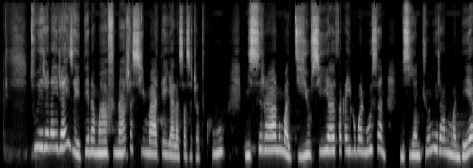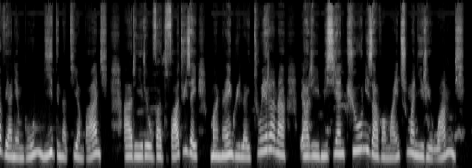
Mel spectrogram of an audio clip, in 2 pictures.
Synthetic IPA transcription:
t̪ueɾanaiɾajzajt̪enəmaːfinaʈ͡ʂəsimat̪eialasasaʈ͡ʂat̪i̥kʰu | misiranumad̪iusiafakəilumanusanəmisianikiuniɾanumand̪eaveanambuniid̪inat̪ʰiambani̥aɾiɾewvad̪ivat̪izajmanajŋɡilajt̪ueɾanə | aɾimisianikʰunizavəmajnt͡sumaniɾewamini̥

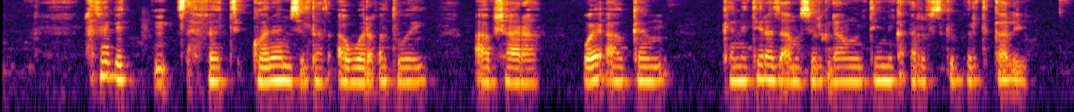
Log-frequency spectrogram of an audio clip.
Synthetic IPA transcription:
ħad̪fɐbet̪ | t͡sʼɨ̥ħfɐt̪kʰo̞nɐmɨsɨlɨt̪ʰat̪aβwɔɾɐkʼɐt̪wɔj | ʔaβʃaɾa | wɔjʔaβʰɐm | kʰɐnɐt̪ʰiɾazɨʔa̰mɐsɨlkʼɨd̪aʊnt̪ʰinɨkʰɨʕarːɨfz̥ɨɡɨbːɐɾt̪ʰɨ̥kʰːalɨ̰jːu

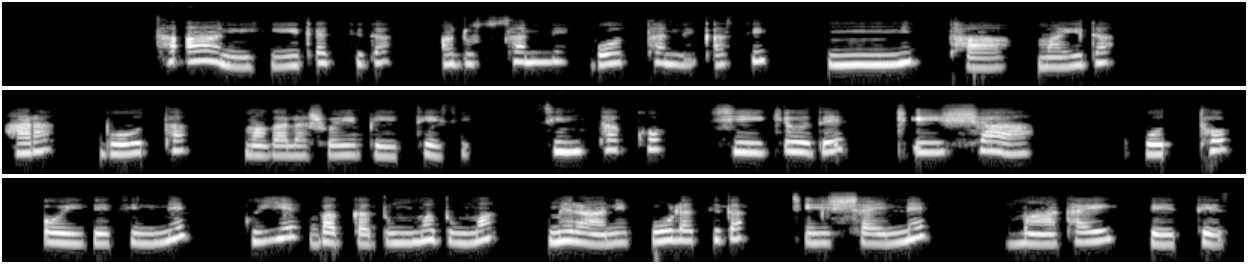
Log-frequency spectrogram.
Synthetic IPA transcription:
sɐʔaːnihiːt̪ʼɛt̪ːɪd̪ɐ | ʔɐd̪ʊsːɐnːɛbo̞ːt̪ːɐnːɛkʼɐsːɪ | mɪt̪ʰːaː | mɐjɪd̪ɐ | hɐɾɐ | bo̞ːt̪ːɐ | mɐɡɐlɐʃɔjbe̞ːt̪ʰːe̞ːsɪ | sɪnt̪ːɐkʰːɔ | ʃiːkʼɪjoːd̪ɛ | t͡ʃʼiːʃːaː | wɔt̪ʰːɔ | ɔjd̪ɛt̪ʰɪnːɛ | ɡ̥ʊjːɛbɐɡːɐd̪ʊmːɐd̪ʊmːɐ | mɪɾaːnɪbuːlɐt̪ːɪd̪ɐ | t͡ʃʼiːʃːɐjnːɛ | maːt̪ʰɐjb̥e̞ːt̪ːe̞ːs

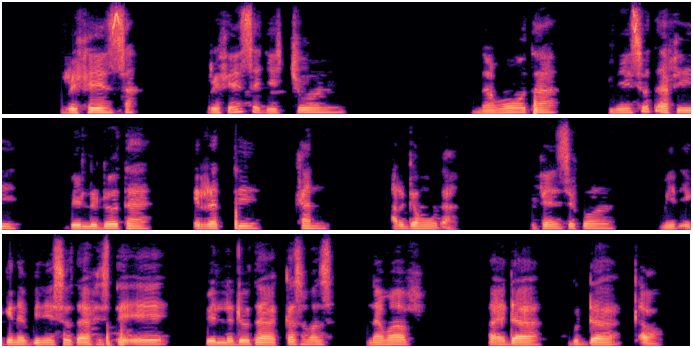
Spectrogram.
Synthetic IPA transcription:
ɾɪfe̞ːnsɐ | ɾɪfe̞ːnsɐd͡ʒɛt͡ʃːuːn | ɐmo̞ːt̪ɐ | b̥ɪneːsɔt̪aːfɪ | bɛlːɐd̪oːt̪ɐ | ɪrːɐt̪ːɪ | kʰɐn | ɐɾɡɐmuːᶑɐ | ɾɪfeːnsɪkʊn | miːᶑɪɡɪnɐbɪneːsɔt̪aːfɪst̪ɛʔeː | bɛlːɐd̪oːt̪aɐkːɐs̬ʊmɐs | nɐmaːf | fɐːjd̪aː | ɡʊd̪ːaːkʼɐbɐ

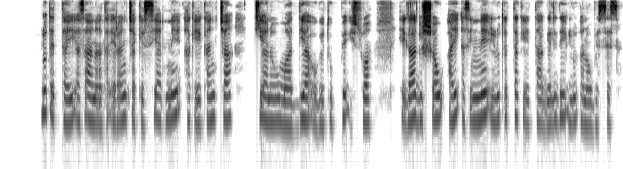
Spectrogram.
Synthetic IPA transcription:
lʊt̪ʼɛt̪ːɐjɐsaːnaːt̪ɐɛɾɐnt͡ʃːɐkɛsːɪjanːɛɐke̞ːkɐnt͡ʃːɐkʰɪjɐnɐwmaːd̪ːɪjaːʔɔɡɛt̪ʊpːɛɪsːʊwɐhɛ̰ɡaːɡɪʃːɐwɐjʔɐsɪnːɛlʊt̪ʼɛt̪ːɐke̞ːt̪ːaːɡɛlɪd̪ɪlʊt̪ʼɐnɐwbɛsːe̞ːs

